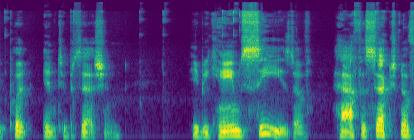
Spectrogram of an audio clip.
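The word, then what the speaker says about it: seise: He became seized of half a section of farmland near Amarillo. So, we have seize s e i s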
